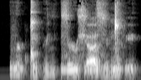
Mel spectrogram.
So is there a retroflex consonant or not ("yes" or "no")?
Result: no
